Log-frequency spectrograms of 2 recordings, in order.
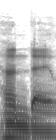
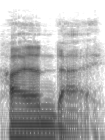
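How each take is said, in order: First: It is said the American way. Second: It is said the British way. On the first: "they don't say Hyundai like we do" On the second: "They say Hyundai"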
